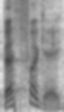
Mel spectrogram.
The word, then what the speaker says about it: Bethphage: Bethphage, that's how you pronounce it.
